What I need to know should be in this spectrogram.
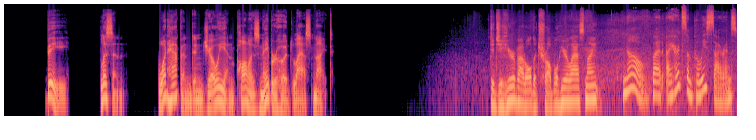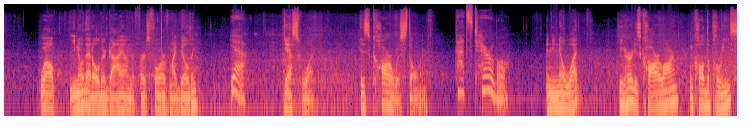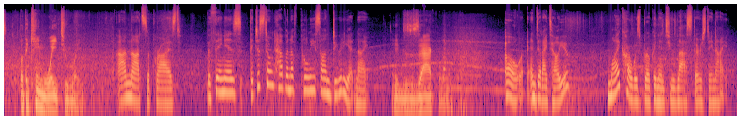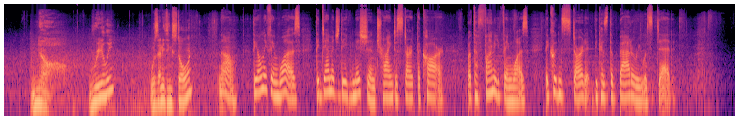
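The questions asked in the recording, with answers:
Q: What happened in Joey and Paula's neighborhood last night?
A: A neighbor's car was stolen.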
